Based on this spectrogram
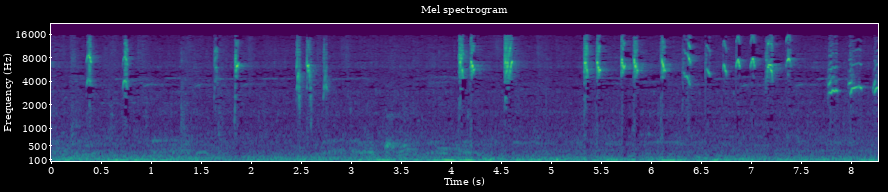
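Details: Sunbird (kolibri ninja) lure song for tutoring caged songbirds: thin, very high chirps and short trills in scattered bursts, quickening into rapid series near the end, over a low steady hum.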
